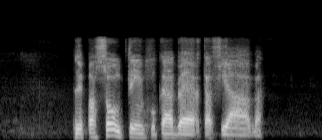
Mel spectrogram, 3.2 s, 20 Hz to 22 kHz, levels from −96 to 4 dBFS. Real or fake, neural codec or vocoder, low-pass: fake; codec, 32 kHz, 1.9 kbps, SNAC; 7.2 kHz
